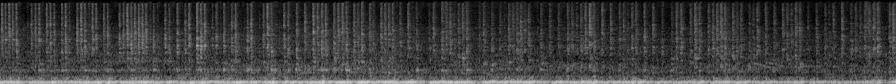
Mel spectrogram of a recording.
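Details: First test drive of 1982 FJ45 pickup with freshly rebuilt 1977 Toyota 2F and H55F 5-speed under load: deep, steady, even engine drone, no knock, whine or gearbox grinding; normal.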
